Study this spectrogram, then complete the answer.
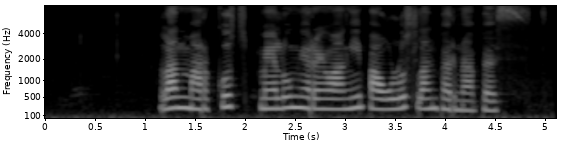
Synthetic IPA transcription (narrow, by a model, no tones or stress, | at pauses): lanmarkʊsmeluŋəɾewaŋipaulʊslanb̥a̤rnab̥a̤s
